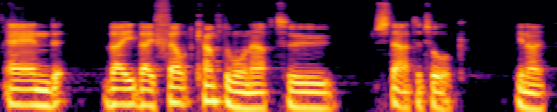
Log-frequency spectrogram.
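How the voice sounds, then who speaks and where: A middle-aged man from Lebanon who grew up in Australia appears as a guest in a casual interview; he founded a men's health organisation. His deep voice moves slowly with fairly even intonation. He speaks reflectively, often restarting or repeating words while gathering his thoughts.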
